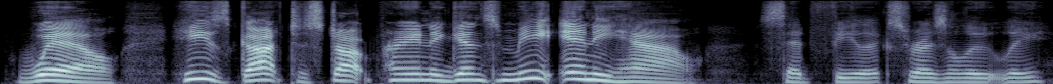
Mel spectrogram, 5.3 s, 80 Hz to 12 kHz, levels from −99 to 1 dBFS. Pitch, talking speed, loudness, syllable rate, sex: 195 Hz, 135 wpm, -20 LUFS, 4.3 syllables/s, female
